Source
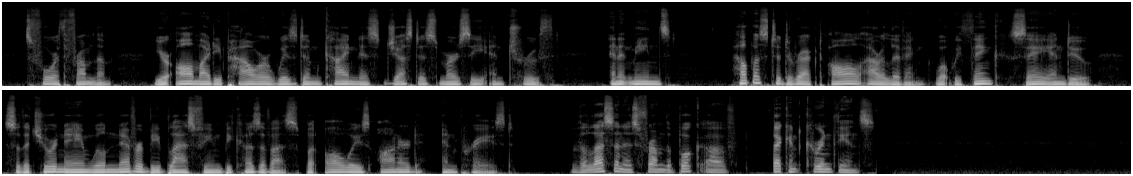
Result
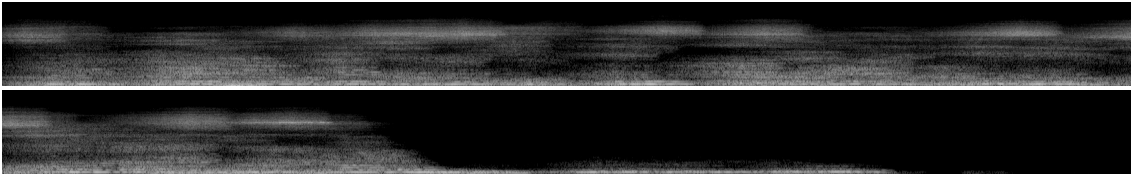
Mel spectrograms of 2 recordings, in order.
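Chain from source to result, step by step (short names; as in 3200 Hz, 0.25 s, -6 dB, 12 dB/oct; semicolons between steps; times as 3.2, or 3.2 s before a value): spectral swells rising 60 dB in 2.11 s; gate with hold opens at -45 dBFS; low-pass sweep 5000 Hz -> 110 Hz, 14.49–15.44; chorus voices 2, 0.1 Hz, delay 29 ms, depth 2.6 ms; non-linear reverb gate 0.38 s flat, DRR -3.5 dB; gain -8.5 dB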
